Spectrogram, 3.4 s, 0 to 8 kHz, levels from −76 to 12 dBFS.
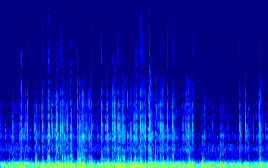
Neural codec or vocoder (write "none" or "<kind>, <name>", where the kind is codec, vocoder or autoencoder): none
